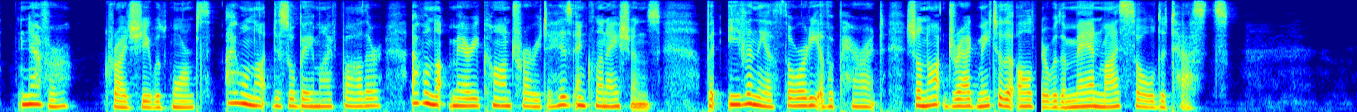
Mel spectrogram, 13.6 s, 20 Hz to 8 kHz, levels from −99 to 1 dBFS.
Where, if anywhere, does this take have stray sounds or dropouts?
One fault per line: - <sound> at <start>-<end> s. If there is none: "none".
- dropout at 10.4-10.4 s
